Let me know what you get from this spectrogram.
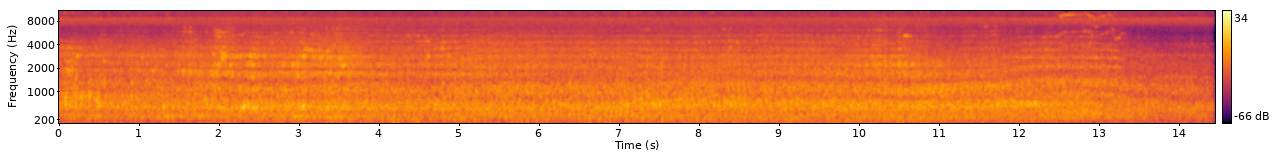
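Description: ITX-Saemaul electric multiple unit passing at speed: a steady rush of wheels on rail that swells as the train arrives and eases a little near the end.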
